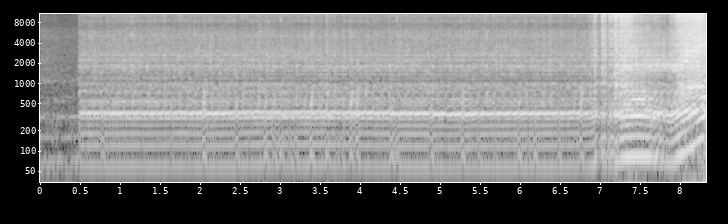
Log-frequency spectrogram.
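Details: Kia V6 twin-turbo engine swapped into a DeLorean, first run on a base map, warmed up: clean, even idle, then a smooth rise in revs with no knocks, misses or rattles. Sounds healthy and revs freely.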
